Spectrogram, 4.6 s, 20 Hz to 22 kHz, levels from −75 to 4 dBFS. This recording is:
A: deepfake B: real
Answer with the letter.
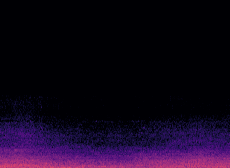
A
